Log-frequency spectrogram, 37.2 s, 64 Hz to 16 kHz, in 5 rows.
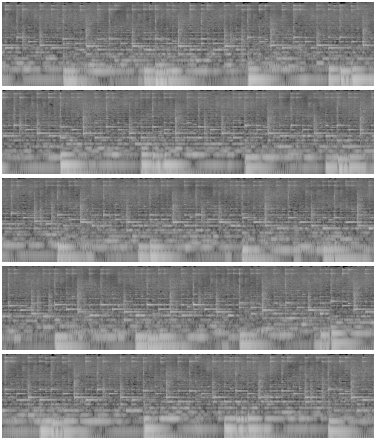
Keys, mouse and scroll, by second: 0.2-1.1 scroll down 1, 1.1-1.8 middle drag, 3.1-3.7 scroll up 1, 6.5-7.5 scroll up 1, 10.2 click, 16.7 scroll down 1, 24.8-25.5 scroll up 1, 26.3-27.3 drag, 27.8-29.0 scroll down 1, 29.0 click, 30.1-31.4 scroll up 1, 31.4-32.4 drag, 32.9-34.8 scroll up 1, 34.8-36.1 drag, 36.9 Tab.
